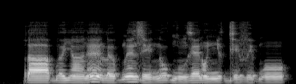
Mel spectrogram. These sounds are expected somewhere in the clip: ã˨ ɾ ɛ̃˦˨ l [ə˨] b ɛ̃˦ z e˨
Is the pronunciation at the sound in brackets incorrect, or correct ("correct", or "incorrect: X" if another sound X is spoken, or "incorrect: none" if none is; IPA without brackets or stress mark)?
correct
